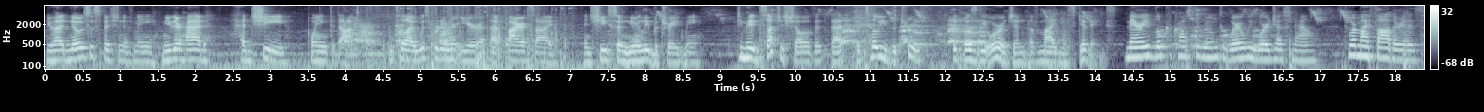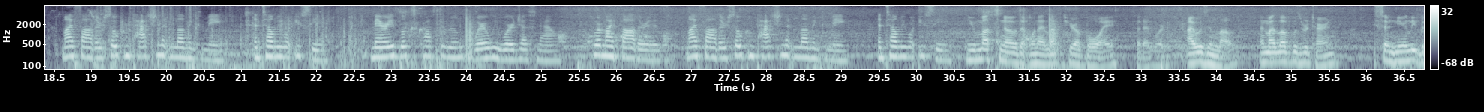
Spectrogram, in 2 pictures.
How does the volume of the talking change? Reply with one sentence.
The volume of the talking stays about the same.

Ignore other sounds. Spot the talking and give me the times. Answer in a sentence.
You can hear the talking from 0.0 to 36.7 s.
